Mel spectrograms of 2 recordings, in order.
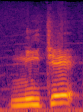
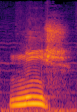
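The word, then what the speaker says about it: niche: mix what is means इस note नीचे और नीच इट्स नीस व्हिच means a comfortable और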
